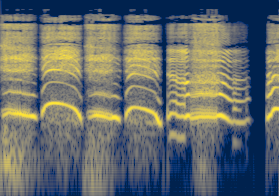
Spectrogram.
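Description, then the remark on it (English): A loud run of sharp, voiced gasps, about six in quick succession with brief pauses between them, each rising and falling in pitch. No words are spoken. “I gasp, shit, terrified of being double penetrated.”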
